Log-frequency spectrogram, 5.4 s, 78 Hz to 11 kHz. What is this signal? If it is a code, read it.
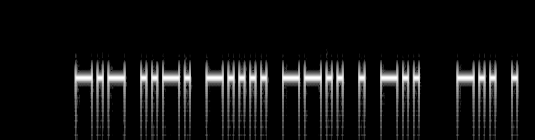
Morse code, heard as a keyed tone, about 22 wpm, 700 Hz. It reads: KF6ZED DE
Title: USA Callsign DE Callsign - 6 Characters - 22wpm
